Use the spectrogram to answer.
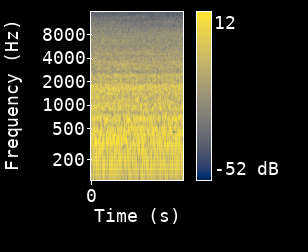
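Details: Riello RDB kerosene oil burner after new Danfoss 0.6 USG/h 60° EH nozzle at 8 bar, air screw being adjusted (less air lengthens flame): continuous even roar, no pulsing, rumble or sputter; firing steadily.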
